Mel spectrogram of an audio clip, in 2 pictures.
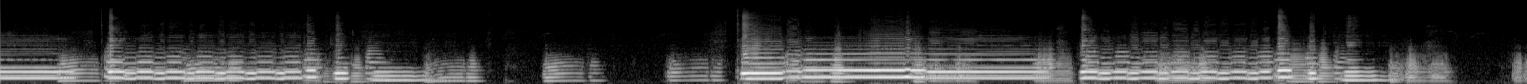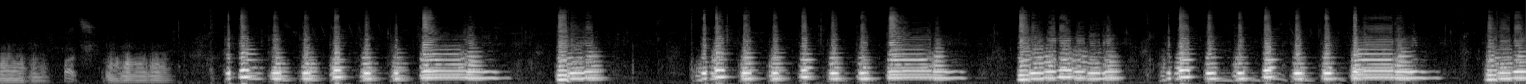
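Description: A live horn trio of saxophone, trombone and trumpet playing together. The first half is sustained chords over a moving lower line; from about 17 s in it turns to short, punchy staccato notes in quick groups.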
